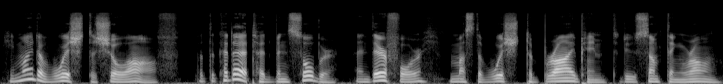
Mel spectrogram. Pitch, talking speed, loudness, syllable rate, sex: 130 Hz, 205 wpm, -19 LUFS, 5.0 syllables/s, male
